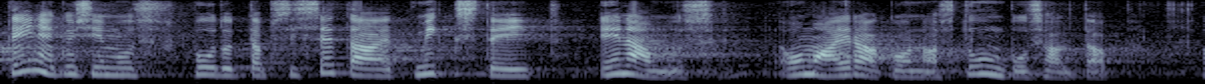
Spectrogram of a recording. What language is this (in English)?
Estonian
